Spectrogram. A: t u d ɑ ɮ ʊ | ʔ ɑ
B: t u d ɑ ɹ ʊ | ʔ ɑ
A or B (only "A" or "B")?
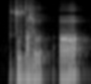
A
